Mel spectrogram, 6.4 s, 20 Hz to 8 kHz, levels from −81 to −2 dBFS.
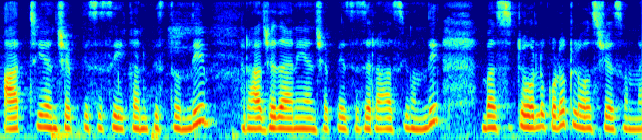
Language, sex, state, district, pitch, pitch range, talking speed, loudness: Telugu, female, Andhra Pradesh, Visakhapatnam, 195 Hz, 185-205 Hz, 160 wpm, -22 LUFS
